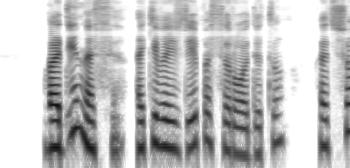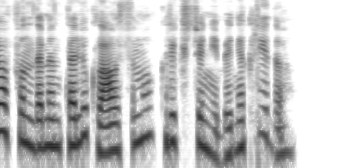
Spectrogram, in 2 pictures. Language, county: Lithuanian, Vilnius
